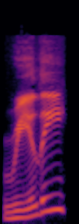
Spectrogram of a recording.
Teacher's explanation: Notice the rising tone at the end. Your voice goes up.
